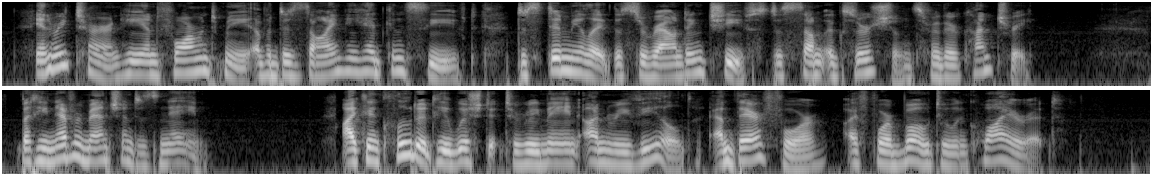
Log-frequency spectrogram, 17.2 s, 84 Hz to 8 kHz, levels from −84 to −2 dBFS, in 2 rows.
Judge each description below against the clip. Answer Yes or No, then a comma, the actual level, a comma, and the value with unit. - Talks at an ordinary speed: Yes, average, 155 wpm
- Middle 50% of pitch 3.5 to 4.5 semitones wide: Yes, average, 3.8 semitones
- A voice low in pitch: No, medium, 155 Hz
